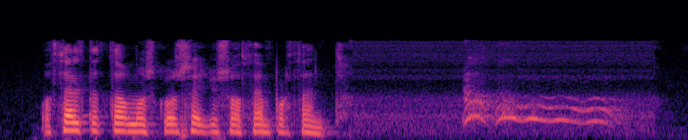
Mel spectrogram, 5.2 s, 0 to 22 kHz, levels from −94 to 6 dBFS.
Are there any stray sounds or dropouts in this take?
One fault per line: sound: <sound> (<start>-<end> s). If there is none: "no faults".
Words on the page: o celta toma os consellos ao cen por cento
sound: bark (3.4-4.8 s)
